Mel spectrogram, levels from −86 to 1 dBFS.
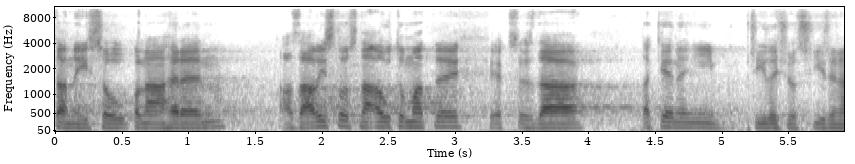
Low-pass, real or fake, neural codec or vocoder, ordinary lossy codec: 9.9 kHz; real; none; Opus, 32 kbps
